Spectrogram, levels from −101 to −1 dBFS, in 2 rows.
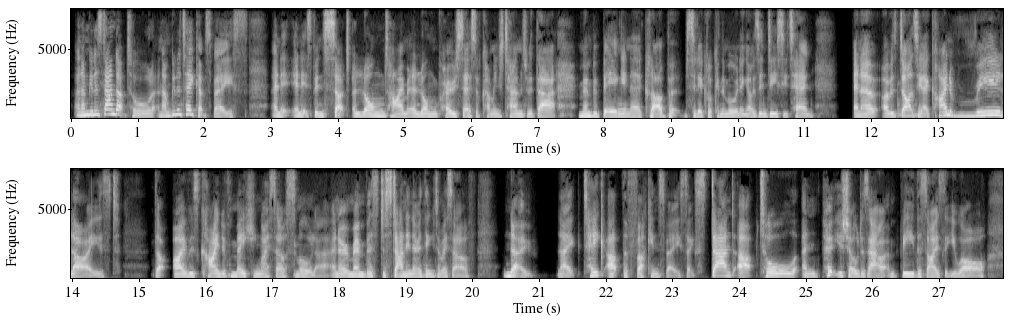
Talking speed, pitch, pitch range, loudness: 210 wpm, 195 Hz, 185-215 Hz, -19 LUFS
